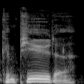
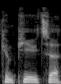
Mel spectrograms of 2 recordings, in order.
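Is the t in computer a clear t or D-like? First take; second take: D-like; clear t. First: The t sounds more like a d. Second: The t is a clear t sound. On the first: "you do it more like a D sound" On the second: "there's the T sound, which I say is computer"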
